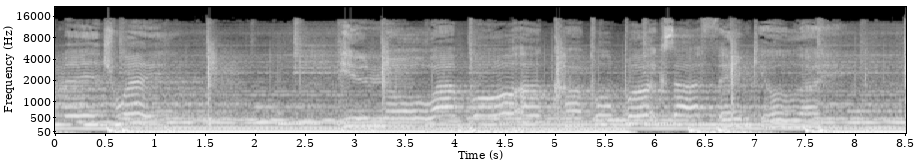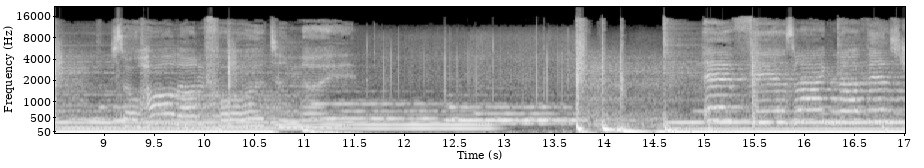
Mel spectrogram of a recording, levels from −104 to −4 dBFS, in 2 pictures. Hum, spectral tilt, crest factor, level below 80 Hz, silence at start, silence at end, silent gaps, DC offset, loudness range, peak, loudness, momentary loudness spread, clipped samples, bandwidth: none; -4.5 dB/octave; 10 dB; -14 dBFS; 0 s; 0 s; none; under 0.1%; 2 LU; 0 dBFS; -12 LUFS; 4 LU; under 0.1%; 16.5 kHz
